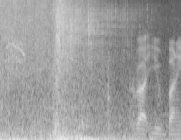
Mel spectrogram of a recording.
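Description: A fiery blast bursts and crackles.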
